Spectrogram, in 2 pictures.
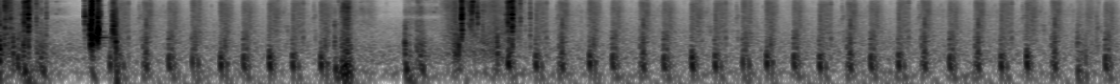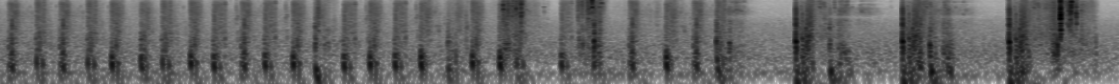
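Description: Quick footsteps thud across grass.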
